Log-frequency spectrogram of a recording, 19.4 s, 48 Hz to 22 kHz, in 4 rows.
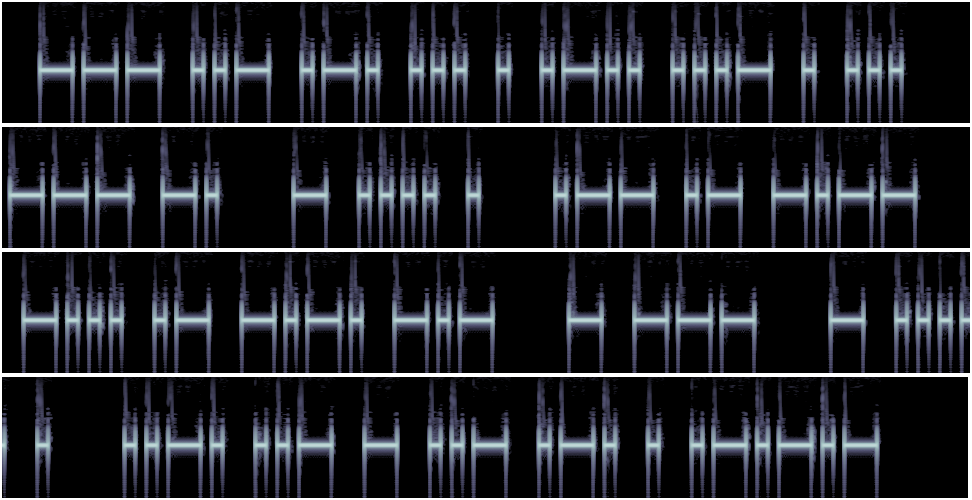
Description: Morse code, heard as a keyed tone, about 22 wpm, 700 Hz. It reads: OURSELVES ON THE WAY BACK TO THE FUTURE.
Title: A Sound Of Thunder 22wpm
